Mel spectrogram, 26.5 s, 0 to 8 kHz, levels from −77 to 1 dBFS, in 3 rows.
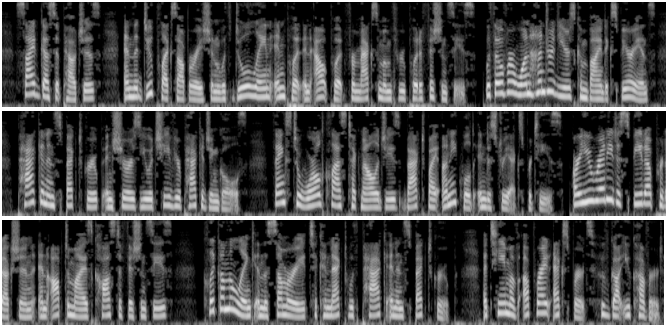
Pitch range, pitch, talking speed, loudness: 170-220 Hz, 195 Hz, 175 wpm, -20 LUFS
